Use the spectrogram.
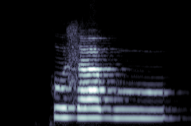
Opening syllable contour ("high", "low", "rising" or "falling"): high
